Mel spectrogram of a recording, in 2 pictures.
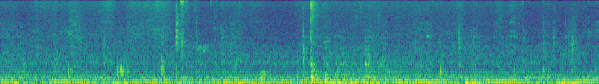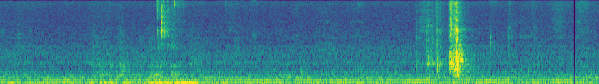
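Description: Close-up chewing and mouth sounds of someone eating French fries, over a steady low hum. A few brief clicks, the loudest near the end.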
